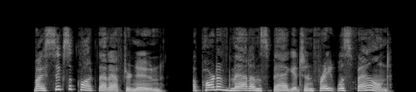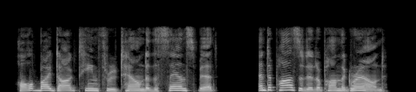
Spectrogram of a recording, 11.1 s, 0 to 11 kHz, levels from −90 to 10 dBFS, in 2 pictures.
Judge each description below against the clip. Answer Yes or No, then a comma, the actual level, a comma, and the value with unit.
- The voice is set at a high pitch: Yes, high, 210 Hz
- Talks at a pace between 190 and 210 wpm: No, average, 150 wpm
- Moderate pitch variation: Yes, average, 3.9 semitones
